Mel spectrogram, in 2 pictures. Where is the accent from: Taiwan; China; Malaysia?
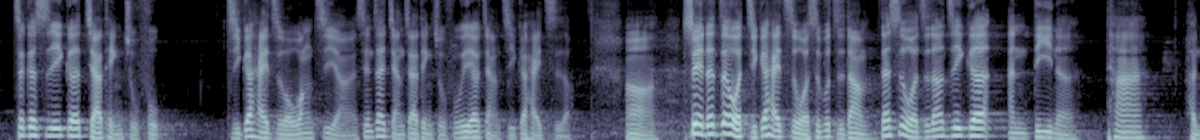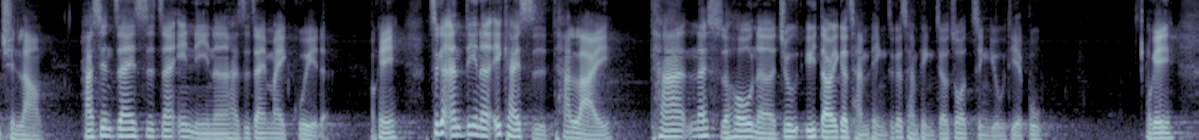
Malaysia; Johor Bahru, Johor; 我来自柔佛新山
